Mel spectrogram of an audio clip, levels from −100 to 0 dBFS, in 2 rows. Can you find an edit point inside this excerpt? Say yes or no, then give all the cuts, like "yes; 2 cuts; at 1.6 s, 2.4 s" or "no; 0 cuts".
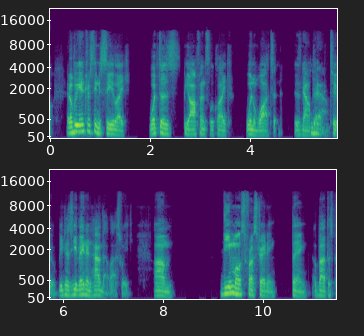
yes; 1 cut; at 5.2 s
